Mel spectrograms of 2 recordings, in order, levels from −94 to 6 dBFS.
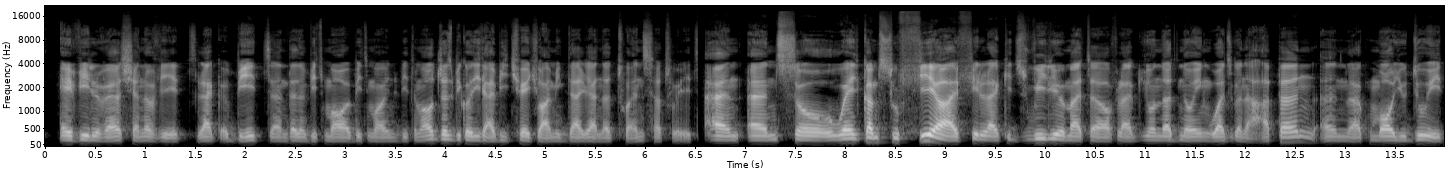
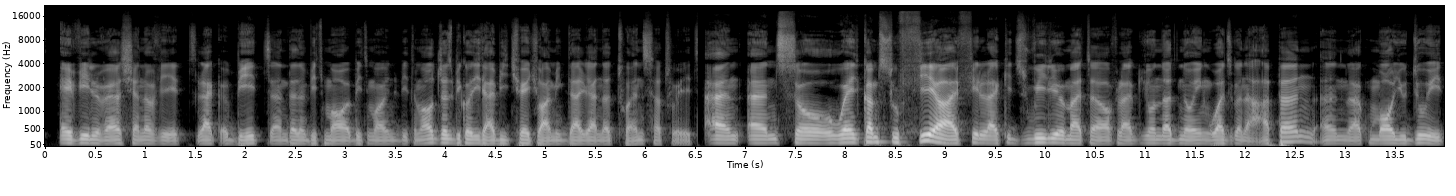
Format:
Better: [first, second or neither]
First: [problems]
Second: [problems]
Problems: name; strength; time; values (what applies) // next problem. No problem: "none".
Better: second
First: thin; very slightly; fading below 250 Hz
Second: none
